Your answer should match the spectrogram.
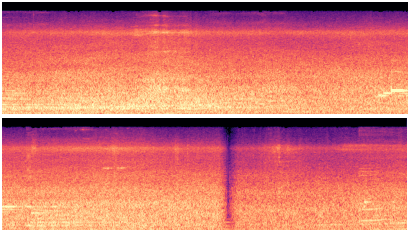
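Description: Steady rush of city street traffic, swelling over the first few seconds, with a short high beep about six seconds in. The sound cuts out abruptly for a moment near the ninth second.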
